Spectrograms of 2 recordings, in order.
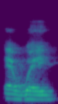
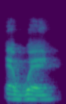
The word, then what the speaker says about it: Ewe: The Ewe people, from which Vodun comes from, sometimes some pronounce it Ewe, E-W-E, Ewe. Some pronounce it E-V-E, Ewe.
